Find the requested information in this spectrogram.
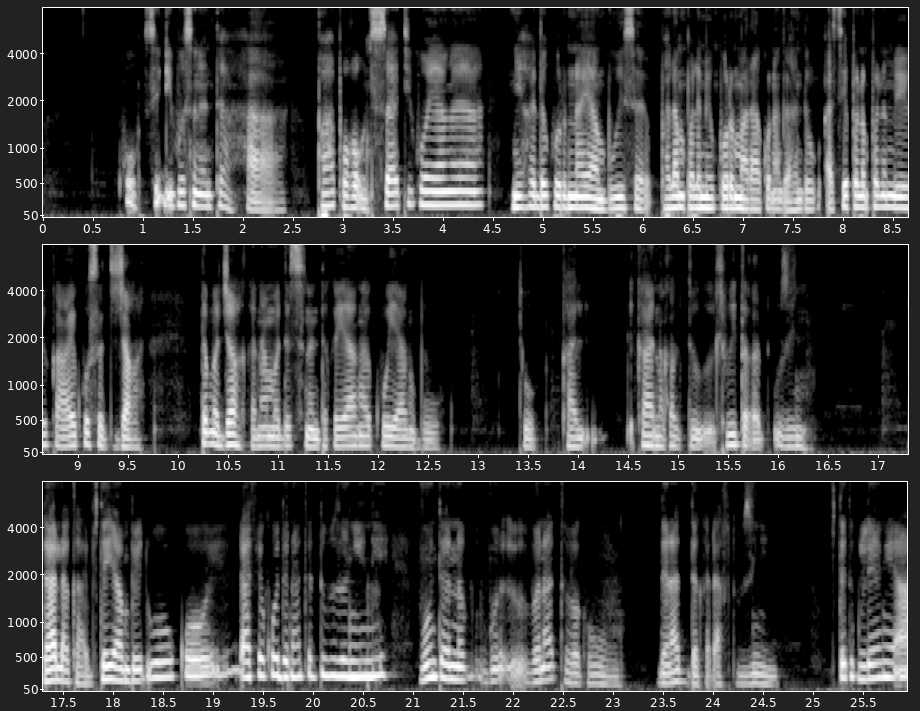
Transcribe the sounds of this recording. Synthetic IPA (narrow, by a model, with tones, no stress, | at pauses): kʰo˦sa˦di˦ko˦si˨na˦nta˦xa̰˨ | pa˦pu˨ɣa˨ṵ˨nti̥˨sa˦ti˦ko˦ja˦ŋa˦ni˦xa˦da˦ku˦ɾna˦ja˨mbu˦wi˦sa˨pa˨la˦mpa˦la˦me˦ku˦ɾma˨ɾa˦ku˦na˨ɡa˨a˦ndu˦ɾa̰˨sa˦pa˦la˦mpa˦la˦me˦ka˨ɣa˦ko˦sa˨td͡ʒa˦ɣa˨ | d̥a˦ma˨d͡ʒa˦ɣa˨ka˨na˦ma˨da˦sə˨na˨nta˨ka˨ja˦ŋa˦ko˦ja˦ŋa˨bu˨wo˨ | to˨ka˨ | ka˨na˨ɣa˨ltu˨ɬu˦wi˦tɣa̰˨u˨zi˦ni˨ | la˦la˨ka˨vi˨ta˦ja˨mbe˨ɗu˦wo˦ko˦da˦fe˦ko˦da˨na˦ta˦tu˦za˦ŋi˦ni˦ | vu˦n˦ta˦na˨va˨na˦tu˨va˨ka˨wu˨vu˨ | da˨na˦ta˨da˨ka˨ɗa̰˨ftu˨zi˦ni˨ni˨ | vi˨ta˦tɡu˨le˦ŋe˦a˦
